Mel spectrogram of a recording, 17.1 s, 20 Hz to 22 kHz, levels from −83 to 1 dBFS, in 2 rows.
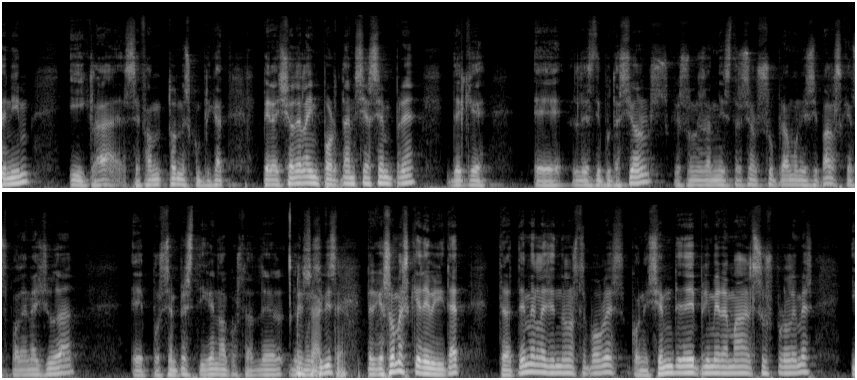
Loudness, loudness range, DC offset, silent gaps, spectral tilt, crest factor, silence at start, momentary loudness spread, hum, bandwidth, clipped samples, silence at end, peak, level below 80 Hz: -26 LUFS; 6 LU; under 0.1%; none; -6 dB/octave; 20 dB; 0 s; 10 LU; none; 15.5 kHz; under 0.1%; 0 s; -4 dBFS; -44 dBFS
